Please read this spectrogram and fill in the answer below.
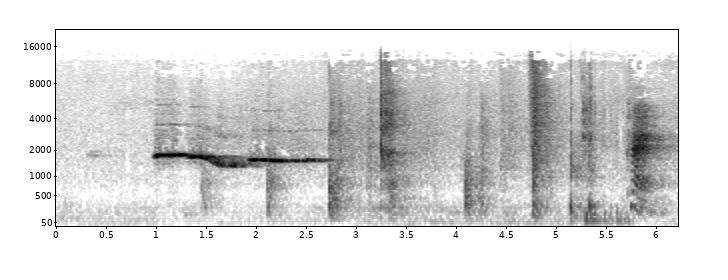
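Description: A person whistling one clear note that steps down slightly to a lower held note, lasting about two seconds, followed by a run of knocks and thuds.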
